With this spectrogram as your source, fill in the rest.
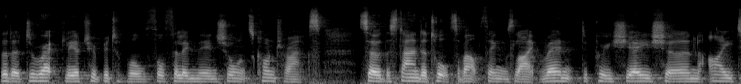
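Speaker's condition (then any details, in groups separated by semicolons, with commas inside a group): No condition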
